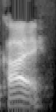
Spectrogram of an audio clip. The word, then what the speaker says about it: Ky: Although sometimes um my name sounds like the word hi or it sounds like something else and so people don't hear right away. It is one syllable and it's hard to detect sometimes. Like Kazzy is like two syllables and very distinctive to your name. Mine sounds like hi, my dry, bye.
